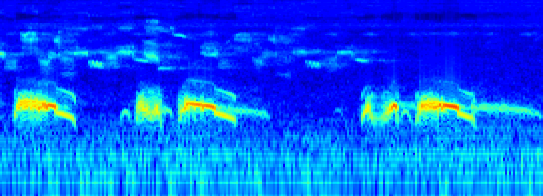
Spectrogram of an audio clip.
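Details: Spotted dove coos used to lure birds for trapping: loud rough coo phrases, short notes leading into a long falling coo, with faint higher chirps of other birds in the background.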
